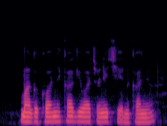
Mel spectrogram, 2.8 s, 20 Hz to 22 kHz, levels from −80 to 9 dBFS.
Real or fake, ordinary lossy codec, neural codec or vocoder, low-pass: real; none; none; 7.2 kHz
